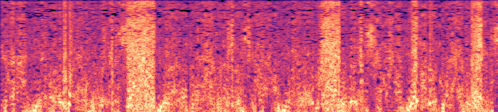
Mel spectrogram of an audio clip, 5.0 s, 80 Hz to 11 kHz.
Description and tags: FM Voices 01
A looped "voice" with frequent bursts of static.
noisy, electric, radio, effects, glitch, deconstruction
